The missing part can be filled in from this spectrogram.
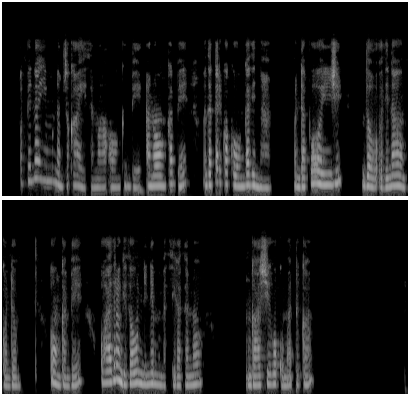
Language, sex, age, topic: Oshiwambo, female, 25-35, agriculture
